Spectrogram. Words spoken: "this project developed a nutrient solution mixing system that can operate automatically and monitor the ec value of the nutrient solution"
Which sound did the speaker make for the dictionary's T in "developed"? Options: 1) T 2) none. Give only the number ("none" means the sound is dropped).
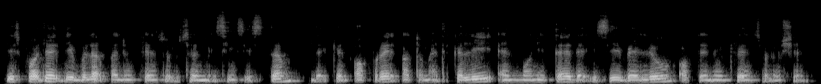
2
